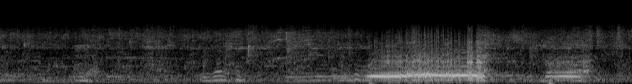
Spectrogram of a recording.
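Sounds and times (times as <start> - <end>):
Hokkaido brown bear calling: 3.0 - 6.1.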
